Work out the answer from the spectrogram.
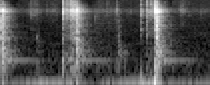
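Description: A knife chops onion into bite-size pieces for a white stew, two sharp separate chops on a cutting board over a faint low hum.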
